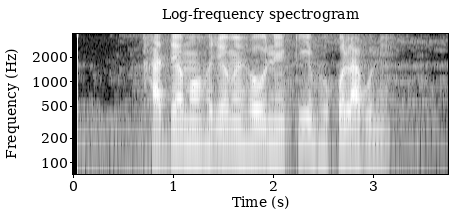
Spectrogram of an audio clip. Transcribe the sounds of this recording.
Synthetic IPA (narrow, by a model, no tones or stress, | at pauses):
kʰad̪jɔmɔɦɔd͡ʒɔmɔjɦownikibʱukolaɡuni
